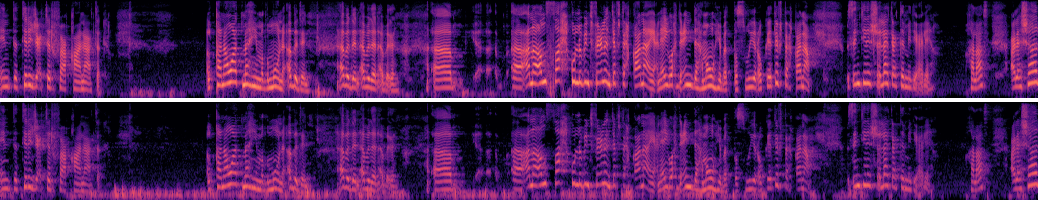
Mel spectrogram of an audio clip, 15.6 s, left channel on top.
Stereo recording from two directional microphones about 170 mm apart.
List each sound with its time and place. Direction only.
0.0 s speech: 15° left (ahead or behind); by 1.5 s 35° left (ahead or behind)
3.1 s speech: 30° left (ahead or behind)
5.6 s speech: 35° left (ahead or behind)
6.3 s speech: 20° left (ahead or behind)
9.2 s speech: 45° left (ahead or behind); by 10.8 s 15° left (ahead or behind)
10.8 s speech: 35° left (ahead or behind)
12.2 s speech: 25° left (ahead or behind)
